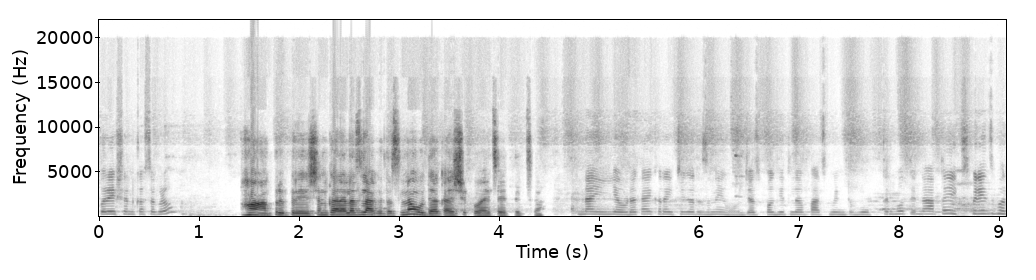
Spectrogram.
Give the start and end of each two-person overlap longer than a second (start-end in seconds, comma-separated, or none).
none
